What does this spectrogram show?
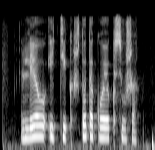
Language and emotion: Russian, neutral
